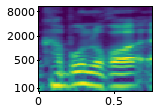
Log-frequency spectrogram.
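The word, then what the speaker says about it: Carbone Lorraine: Oh ja, CL Brakes, äh, Carbon Laurent äh, heißt es ausgesprochen.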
